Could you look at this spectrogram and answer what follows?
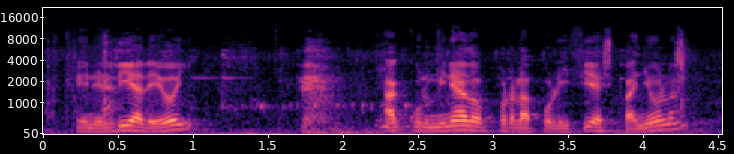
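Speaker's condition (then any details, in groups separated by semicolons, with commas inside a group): No condition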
